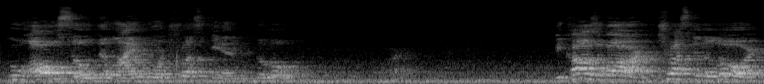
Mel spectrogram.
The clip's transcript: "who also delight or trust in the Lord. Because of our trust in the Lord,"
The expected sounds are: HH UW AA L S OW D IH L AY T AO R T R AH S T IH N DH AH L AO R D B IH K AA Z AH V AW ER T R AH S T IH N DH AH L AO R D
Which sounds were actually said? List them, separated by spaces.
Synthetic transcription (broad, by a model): HH UW AA L S OW D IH L AY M AO R T R AH S T IH N DH AH L AO R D B IH K AA Z AH V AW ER T R AH S T IH N DH AH L AO R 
